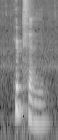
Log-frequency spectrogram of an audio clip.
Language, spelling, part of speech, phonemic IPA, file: German, hüpfen, verb, /ˈhʏpfən/, De-hüpfen.ogg
- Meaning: 1. to hop, to skip, to bounce (of a ball) 2. to jump (for joy), to bob (on the water), etc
